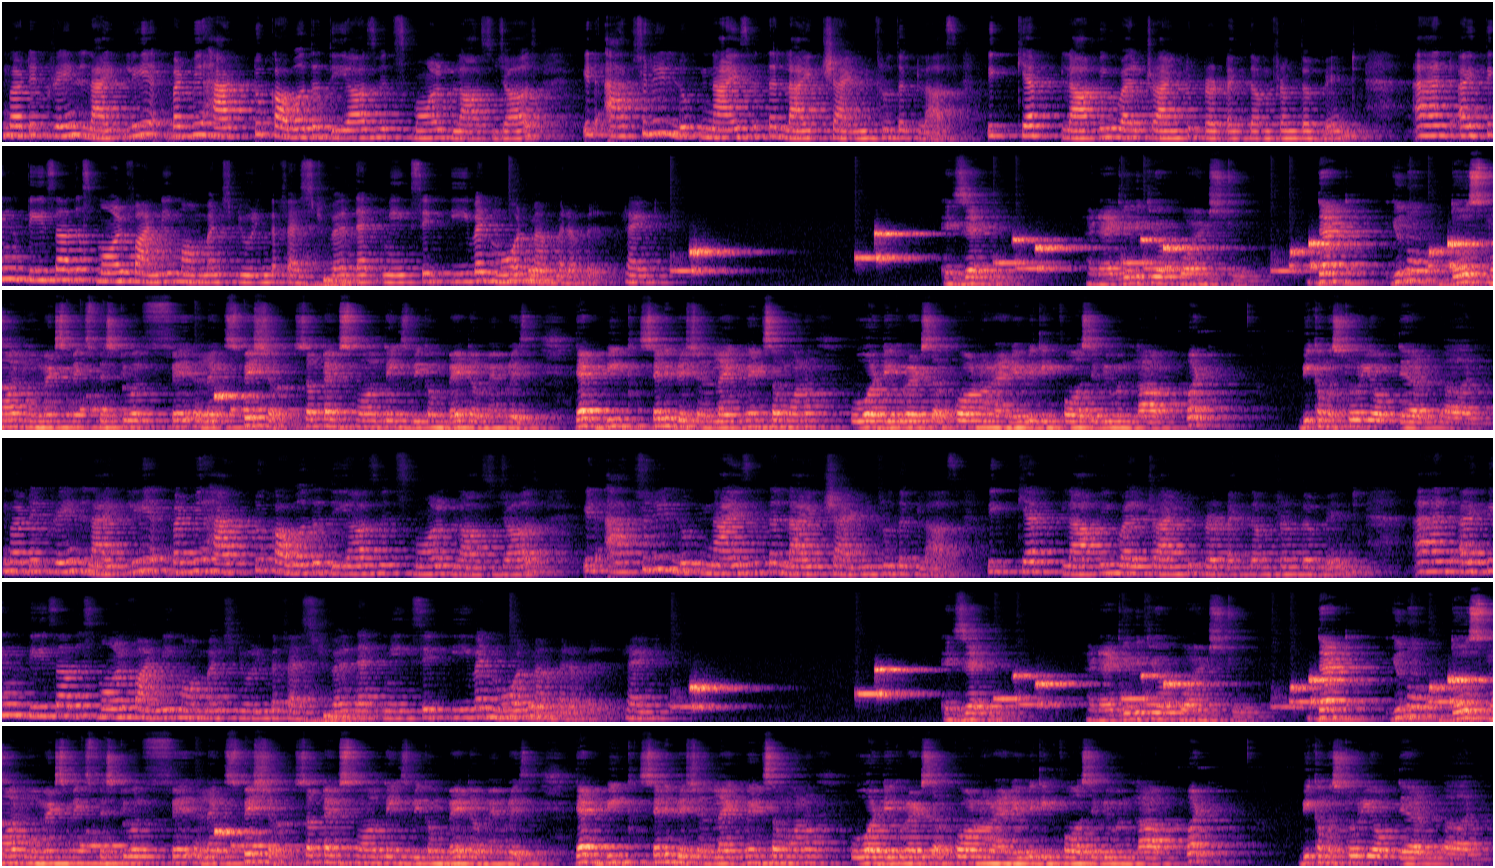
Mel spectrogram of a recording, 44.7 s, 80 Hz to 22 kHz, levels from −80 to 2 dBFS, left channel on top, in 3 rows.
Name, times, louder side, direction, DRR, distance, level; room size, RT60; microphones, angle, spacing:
voice 1, 0.0-9.4 9.8-21.4, left 2 dB, 70° left, 3 dB, 0.6 m, -26 dB
sound 1, 17.9-18.2 20.0-20.2 21.6-21.9 23.4-23.7 24.8-25.3 26.1-26.6 27.6-28.0 29.0-29.4 30.4-31.0 31.7-32.6, equal, 35° left, 0.9 m, -23 dB
voice 2, 24.3-25.0 25.7-27.4 28.0-28.5 28.8-38.0 38.3-41.9 42.8-44.6, equal, ahead, -1 dB, 0.4 m, -21 dB
4.4 x 2.7 x 3.7 m, 1.1 s
head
